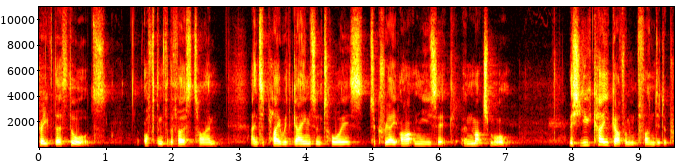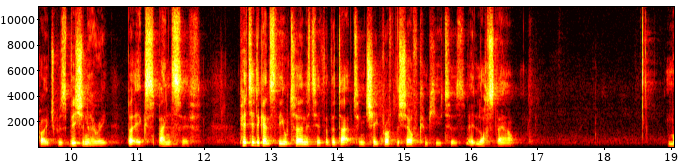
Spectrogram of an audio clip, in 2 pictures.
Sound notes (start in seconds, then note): none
